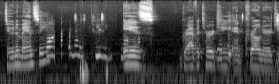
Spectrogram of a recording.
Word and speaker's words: Dunamancy: forms what is called dunamancy Dam man uh I will spell it for you uh t u n a and then M ancy so Duna mancy okay and that other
